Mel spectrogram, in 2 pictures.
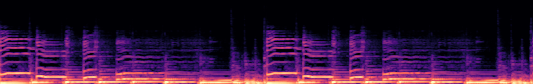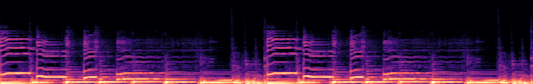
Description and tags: Jazz Guitar Loop
A short loop featuring a jazzy guitar with walking bass background. Made with samples in Logic Pro for a school project.
bass, guitar, jazzy, loop, music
